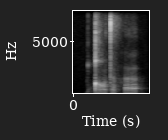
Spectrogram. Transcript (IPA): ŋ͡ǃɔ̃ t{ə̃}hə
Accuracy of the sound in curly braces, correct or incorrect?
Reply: correct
